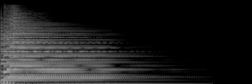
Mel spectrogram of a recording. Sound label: G 7th Suspended 2nd G Guitar Half Step Down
